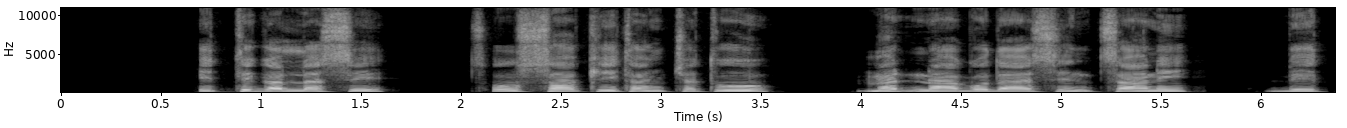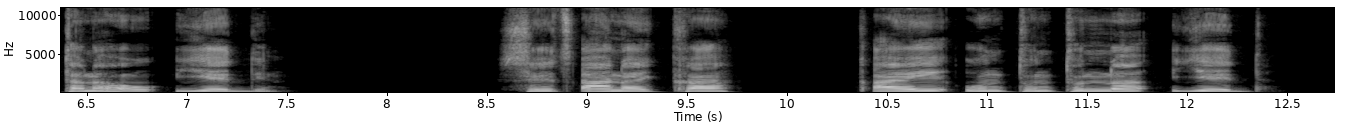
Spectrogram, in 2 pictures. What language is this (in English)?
Dawro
